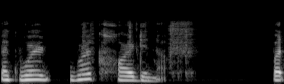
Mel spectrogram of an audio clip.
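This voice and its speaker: Speaking at a moderate pace, a woman with a non-native accent has a dark, mellow tone. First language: not English. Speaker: tarot reader. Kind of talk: tarot reading video. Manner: halting.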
